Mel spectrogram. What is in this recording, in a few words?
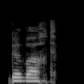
"gewacht", German; adjectives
